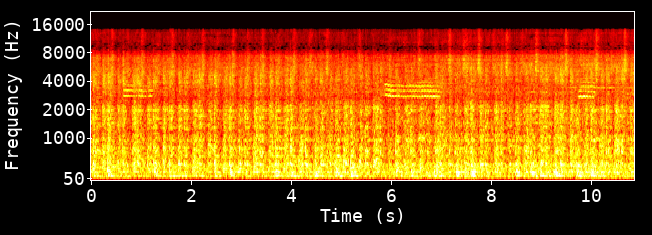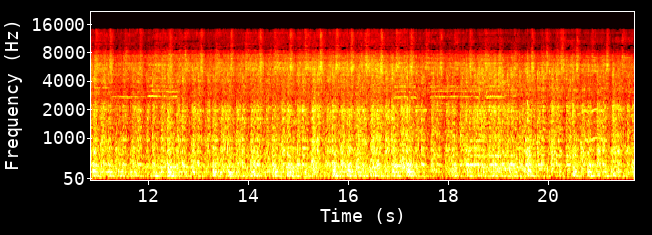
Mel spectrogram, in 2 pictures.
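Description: Several dhol drums beaten with sticks in a dense, continuous rhythm, amid the noise of a large crowd. Brief high tones cut through a few times.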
